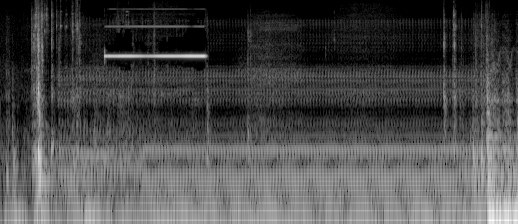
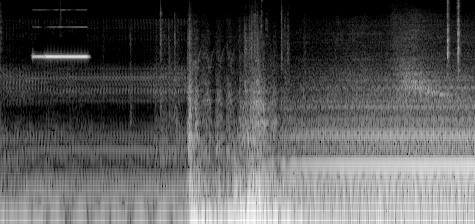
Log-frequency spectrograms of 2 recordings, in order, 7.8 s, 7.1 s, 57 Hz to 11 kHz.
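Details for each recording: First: Cat 259D machine idling; high alarm tone for about a second and a half, drive cuts out the moment it goes forward (reverse, left, right work). Code 2476-3: left joystick position sensor above normal; fixed by replacing joystick base. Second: Cat 259D loader after replacing the left joystick base (code 2476-3, left joystick position sensor above normal; would not go forward): chime, then the engine starts and runs steady and even. Fault fixed.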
